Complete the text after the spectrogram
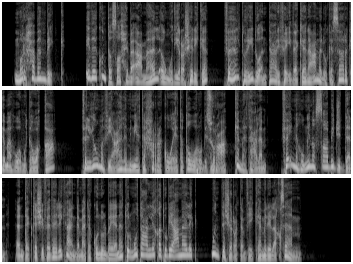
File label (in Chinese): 阿拉伯语男 干音 陈述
